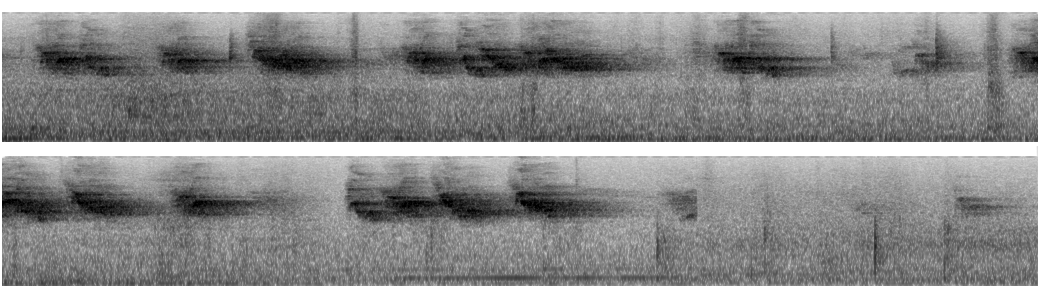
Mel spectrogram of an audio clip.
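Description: Small birds chirping in quick repeated bursts of short downward notes, dying away after about eight seconds, with a few faint clicks in between.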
